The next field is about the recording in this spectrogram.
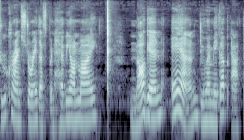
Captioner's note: clicks tongue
